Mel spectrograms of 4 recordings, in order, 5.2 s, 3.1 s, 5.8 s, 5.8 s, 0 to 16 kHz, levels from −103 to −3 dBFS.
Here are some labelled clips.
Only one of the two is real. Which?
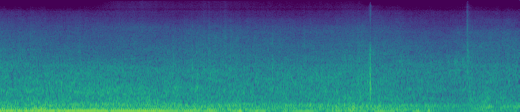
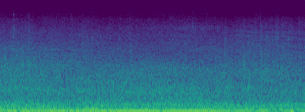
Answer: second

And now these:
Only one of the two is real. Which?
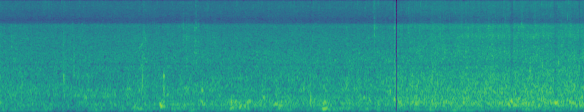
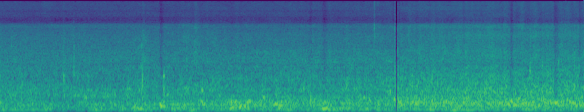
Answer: first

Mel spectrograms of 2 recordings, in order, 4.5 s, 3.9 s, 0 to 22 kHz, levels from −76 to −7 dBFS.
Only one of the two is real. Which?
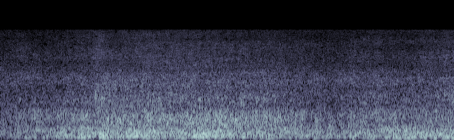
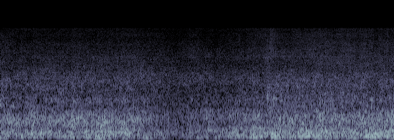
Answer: first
